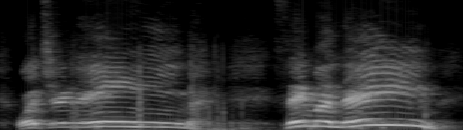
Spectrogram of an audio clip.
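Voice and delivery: hammed-up challenge to a bully; mock confrontation.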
